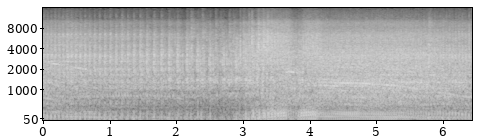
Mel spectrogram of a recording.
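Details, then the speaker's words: ETQ TG72K12 portable generator, about 14-15 years old, 13 hours, unrun 10+ years: steady single-cylinder chug that settles then picks up as auto throttle opens; smooth even running; normal running with auto throttle. "oh look at that even the auto throttle works wow I really didn't think that was going to start"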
